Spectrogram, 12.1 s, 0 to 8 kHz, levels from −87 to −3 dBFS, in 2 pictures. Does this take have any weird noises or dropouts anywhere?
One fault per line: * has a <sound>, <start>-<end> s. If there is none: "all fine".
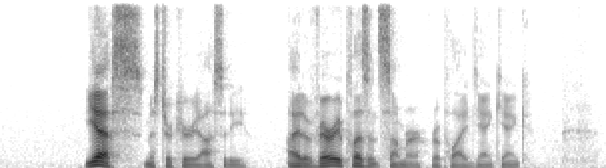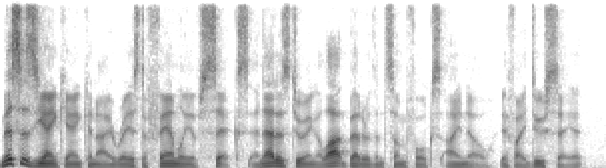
all fine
